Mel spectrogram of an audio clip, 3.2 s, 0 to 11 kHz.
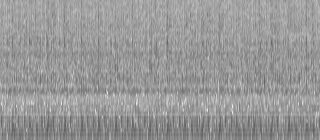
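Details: Petrol engine at about 800 rpm: a light, steady knock about three a second only at certain revs; the owner suspects the timing chain, unconfirmed.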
